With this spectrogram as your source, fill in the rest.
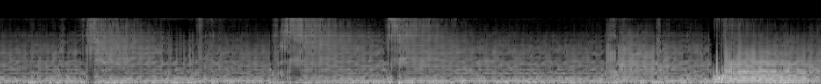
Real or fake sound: fake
